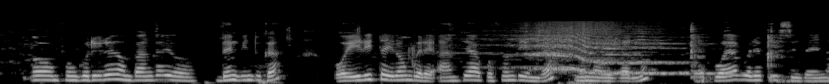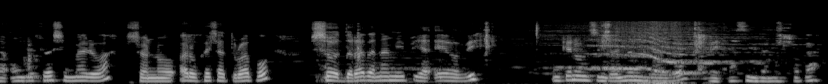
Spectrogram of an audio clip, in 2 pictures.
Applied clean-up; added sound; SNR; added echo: classical method Wiener filter.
